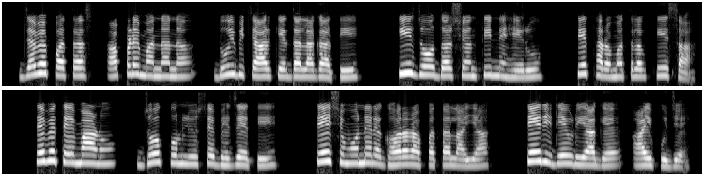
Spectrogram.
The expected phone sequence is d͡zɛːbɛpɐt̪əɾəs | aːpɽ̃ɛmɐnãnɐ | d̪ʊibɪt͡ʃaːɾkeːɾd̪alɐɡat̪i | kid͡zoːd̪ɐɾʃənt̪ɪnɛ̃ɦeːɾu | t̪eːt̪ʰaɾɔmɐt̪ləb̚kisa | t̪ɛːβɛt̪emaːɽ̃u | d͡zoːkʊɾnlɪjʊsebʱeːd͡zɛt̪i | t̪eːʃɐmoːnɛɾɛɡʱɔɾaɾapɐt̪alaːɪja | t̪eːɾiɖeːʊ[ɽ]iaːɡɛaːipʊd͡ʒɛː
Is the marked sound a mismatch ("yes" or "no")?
no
